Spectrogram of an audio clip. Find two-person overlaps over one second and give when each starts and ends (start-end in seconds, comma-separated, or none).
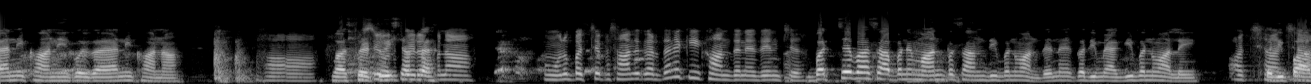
none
